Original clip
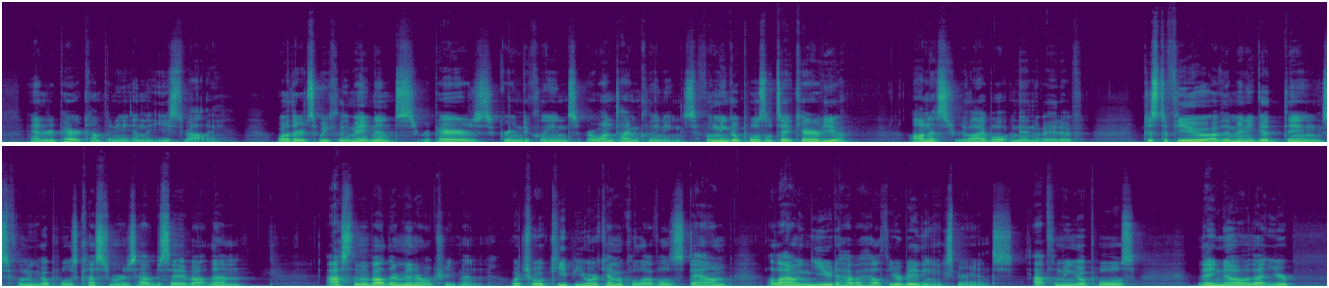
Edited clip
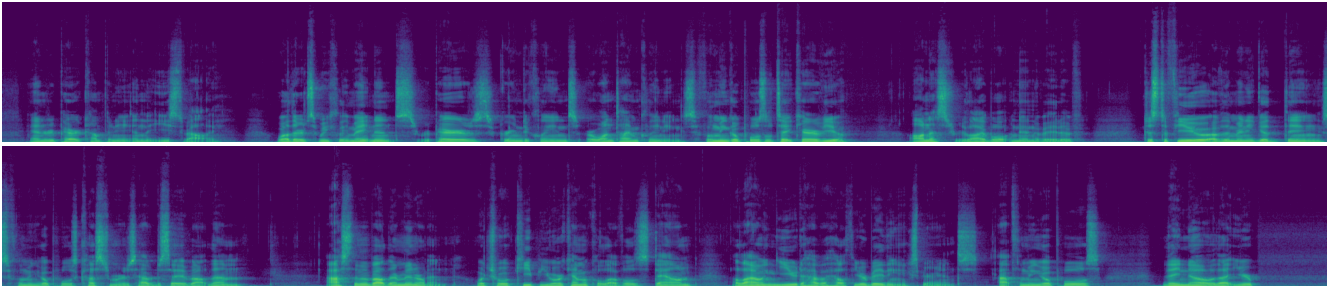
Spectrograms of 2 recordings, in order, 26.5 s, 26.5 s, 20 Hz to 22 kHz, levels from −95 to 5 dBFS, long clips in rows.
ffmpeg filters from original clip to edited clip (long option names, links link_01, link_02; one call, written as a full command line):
ffmpeg -i in.wav -filter_complex "[0:a]asplit=2[link_01][link_02];[link_01]atrim=end=17.472[link_03];[link_02]atrim=start=17.818[link_04];[link_03][link_04]acrossfade=duration=0.004:curve1=hsin:curve2=hsin" out.wav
